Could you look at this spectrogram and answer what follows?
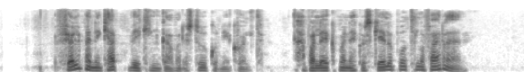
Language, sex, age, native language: Icelandic, male, 30-39, Icelandic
